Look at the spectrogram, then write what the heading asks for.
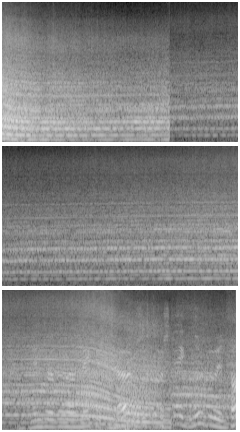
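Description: Race cars at an SSSR Atlanta heat race roar past with loud revving engines, drop briefly in level, then surge again with rising and falling pitch as cars draft and pass; commentary runs over the engine noise.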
